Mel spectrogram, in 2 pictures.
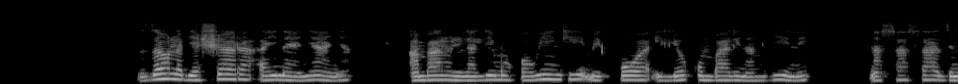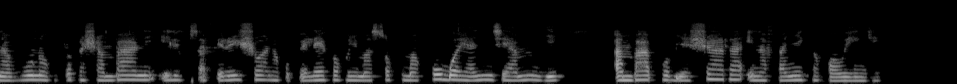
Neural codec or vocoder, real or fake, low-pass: none; real; 7.2 kHz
